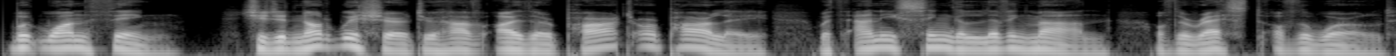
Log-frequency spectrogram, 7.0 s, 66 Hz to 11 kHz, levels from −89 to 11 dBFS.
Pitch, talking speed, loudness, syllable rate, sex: 115 Hz, 215 wpm, -18 LUFS, 5.1 syllables/s, male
